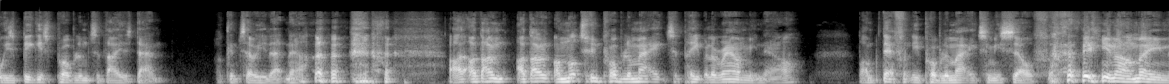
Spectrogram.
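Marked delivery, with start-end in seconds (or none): 3.1-4.5 a short airy laugh at himself; rueful self-mocking chuckle; rueful breathy laugh. Real, not acted. 10.7-11.7 laughing. Real, not acted. Laughing after self-admission.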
